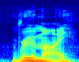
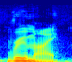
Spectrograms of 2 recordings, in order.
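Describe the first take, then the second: No difference in how they are said.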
